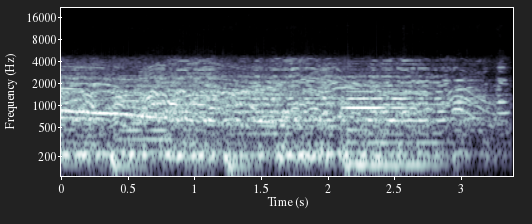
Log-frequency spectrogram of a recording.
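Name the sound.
circus crowd cheering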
